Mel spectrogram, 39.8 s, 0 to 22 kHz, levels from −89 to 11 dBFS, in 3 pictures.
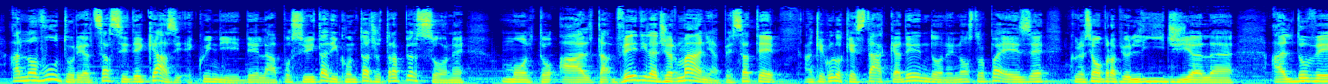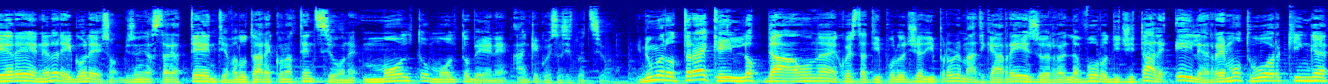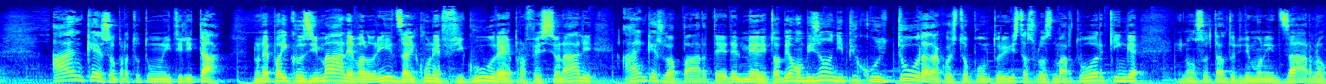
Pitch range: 110-155 Hz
